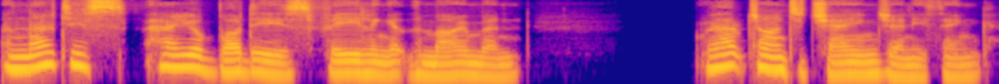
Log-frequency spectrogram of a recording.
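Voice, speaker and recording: A man leading a guided meditation in a calm, soothing manner, leaving space between short phrases. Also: medium pitch, unhurried, no room sound, clean studio sound. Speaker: meditation teacher. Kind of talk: guided body scan meditation.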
